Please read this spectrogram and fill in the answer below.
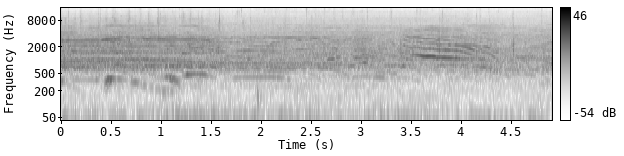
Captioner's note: crowd cheering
